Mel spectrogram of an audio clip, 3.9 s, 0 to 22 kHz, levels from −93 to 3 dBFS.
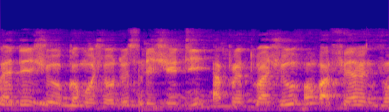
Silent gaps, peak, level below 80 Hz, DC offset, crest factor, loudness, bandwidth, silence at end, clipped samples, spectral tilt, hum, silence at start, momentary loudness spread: none; -6 dBFS; -72 dBFS; under 0.1%; 18 dB; -22 LUFS; 8 kHz; 0 s; under 0.1%; 1 dB/octave; none; 0 s; 4 LU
